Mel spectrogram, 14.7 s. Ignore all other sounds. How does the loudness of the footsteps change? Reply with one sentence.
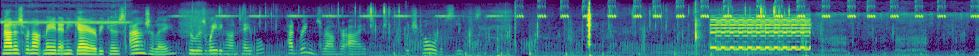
The loudness of the footsteps goes up, then down.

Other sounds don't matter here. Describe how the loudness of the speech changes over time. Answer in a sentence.
The volume of the speech goes down.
